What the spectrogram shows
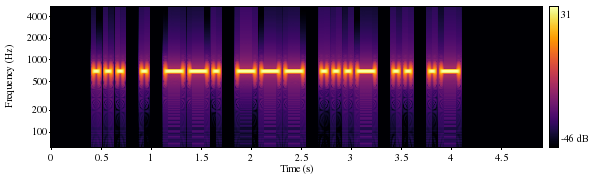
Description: Morse code, heard as a keyed tone, about 20 wpm, 700 Hz. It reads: SEGOVIA
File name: UK MASTER QSOs TRAINING/20WPM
